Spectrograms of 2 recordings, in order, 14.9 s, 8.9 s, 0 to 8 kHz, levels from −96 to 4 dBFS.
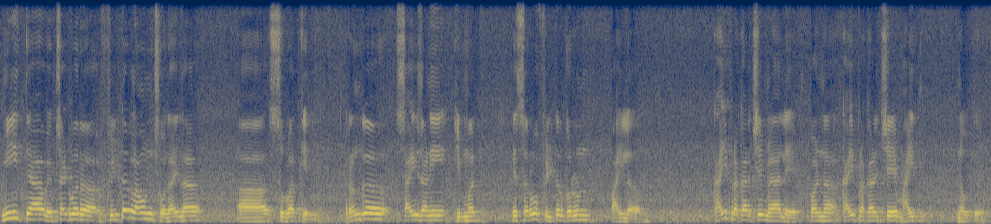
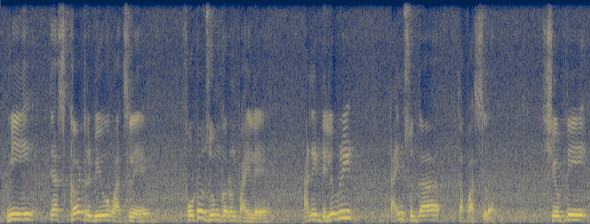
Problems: constant background noise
